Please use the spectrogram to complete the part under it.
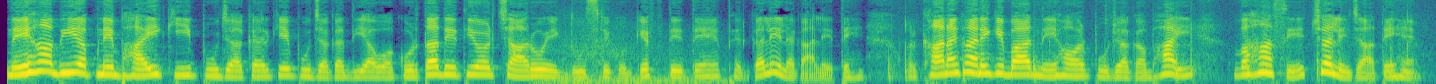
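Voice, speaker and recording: A woman's voice: medium pitch, lively intonation, moderate pace, hardly any pauses. A woman giving scripted narration for a cartoon family story.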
